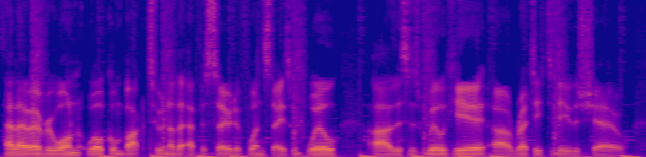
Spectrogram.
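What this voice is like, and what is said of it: Mixed British, Australian, Irish accent. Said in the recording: “I don't really know what accent this is. I think it is a mix of probably some British and Australian and some Irish and all sorts of things.”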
